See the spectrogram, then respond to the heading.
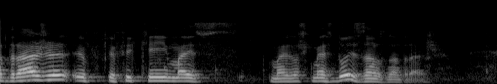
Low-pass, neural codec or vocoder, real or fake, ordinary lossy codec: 7.2 kHz; none; real; none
